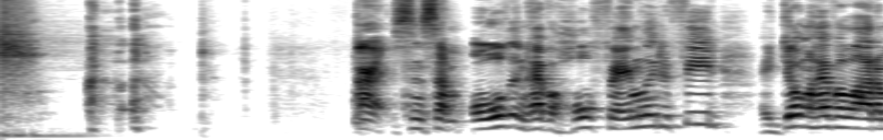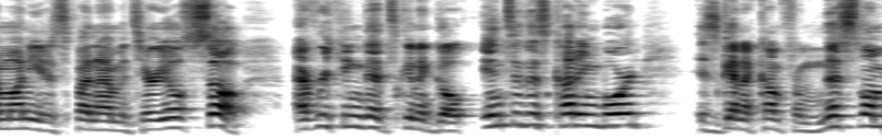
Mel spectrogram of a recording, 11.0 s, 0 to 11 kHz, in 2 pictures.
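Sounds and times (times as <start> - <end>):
man coughing: 0.0 - 1.2.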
